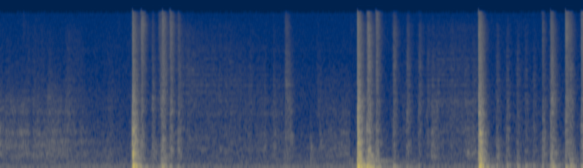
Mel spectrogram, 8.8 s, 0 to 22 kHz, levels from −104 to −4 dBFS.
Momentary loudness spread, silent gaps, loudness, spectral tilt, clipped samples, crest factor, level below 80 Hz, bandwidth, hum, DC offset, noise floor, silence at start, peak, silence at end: 26 LU; none; -40 LUFS; -5.5 dB/octave; under 0.1%; 28 dB; -46 dBFS; 16 kHz; none; under 0.1%; -66 dBFS; 2 s; -16 dBFS; 0 s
